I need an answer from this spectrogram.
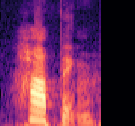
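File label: "hopping", US English; pronunciations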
